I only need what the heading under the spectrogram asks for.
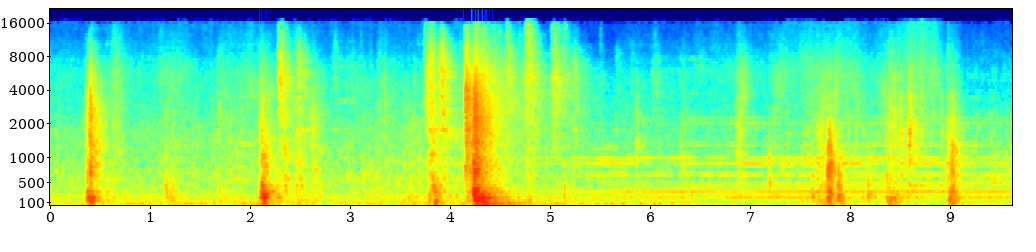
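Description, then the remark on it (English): A door shuts with a heavy thud amid several other knocks and bumps spread across the moment, the loudest impact near the middle, followed by a faint steady hum. “Close that door. Close that door.”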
